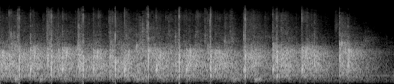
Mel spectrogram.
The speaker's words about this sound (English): If that makes sense to you, give the Lord a hand of applause.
